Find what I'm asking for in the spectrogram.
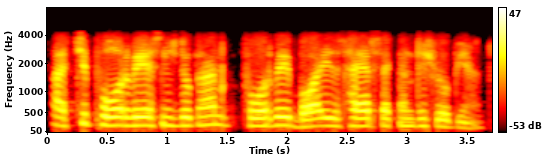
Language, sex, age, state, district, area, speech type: Kashmiri, male, 18-30, Jammu and Kashmir, Shopian, rural, conversation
